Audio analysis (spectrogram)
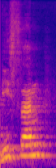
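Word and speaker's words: listen: देखो बच्चों, यहाँ पर टी साइलेंट है, इसीलिए यहाँ हम इसको लिसन पढ़ रहे हैं। देखो टी का टा साउंड होता है लेकिन टा नहीं बोल रहे हैं, ली एस ई एन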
